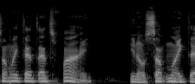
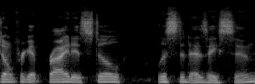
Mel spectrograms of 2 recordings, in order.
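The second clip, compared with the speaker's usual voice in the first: normal talking voice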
